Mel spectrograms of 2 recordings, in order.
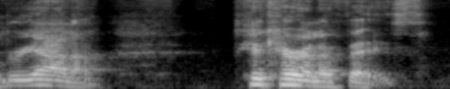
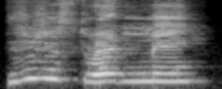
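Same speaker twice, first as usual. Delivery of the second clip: ordinary delivery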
